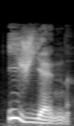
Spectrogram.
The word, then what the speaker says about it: hygiène: Une hygiène. So remember we've got this Y here, vowel, and it's pronounced like E. I, okay? Hygiène. H doesn't exist, H doesn't exist in French, so hygiène.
